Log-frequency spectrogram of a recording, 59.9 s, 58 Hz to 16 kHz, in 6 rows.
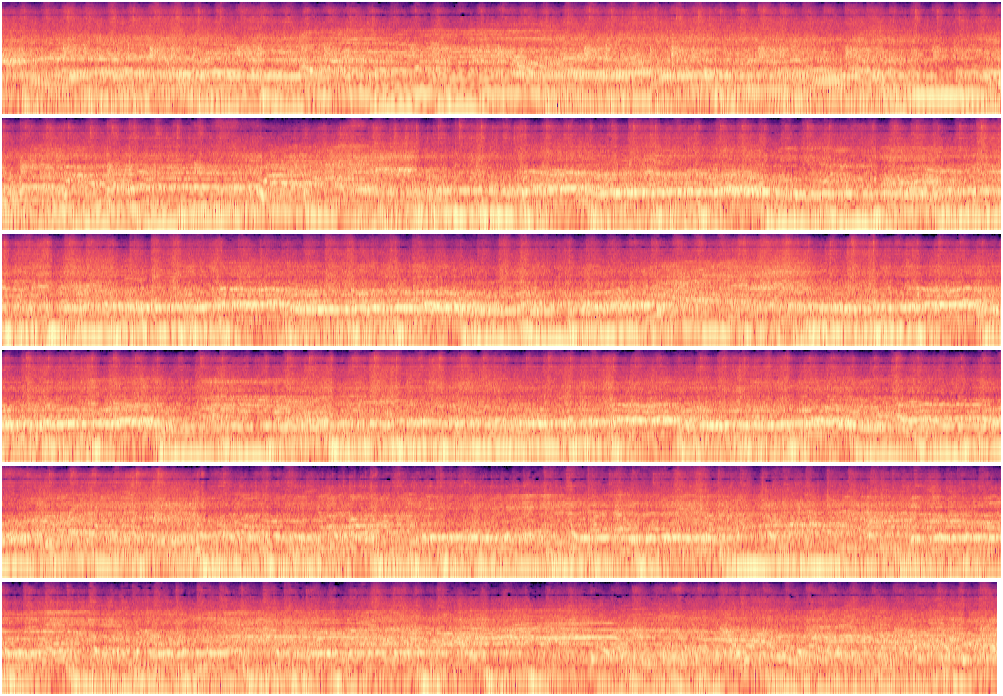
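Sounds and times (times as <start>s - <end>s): deep bass: 0.0s - 59.9s.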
